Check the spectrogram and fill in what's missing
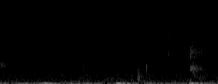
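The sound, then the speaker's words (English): A few quiet sips of tea, soft wet slurping clicks from the mouth grouped near the end, with no talking over them. “Sorry, I'm going to take a sip of this absolutely disgusting tea.”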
